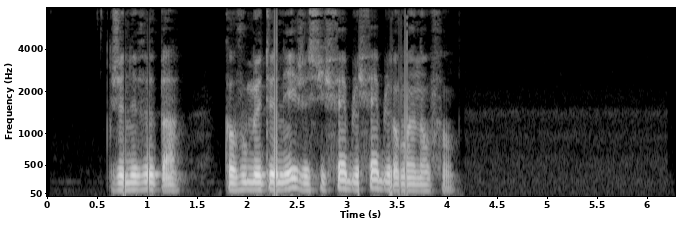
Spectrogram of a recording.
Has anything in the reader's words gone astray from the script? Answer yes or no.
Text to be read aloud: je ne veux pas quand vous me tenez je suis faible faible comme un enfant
no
